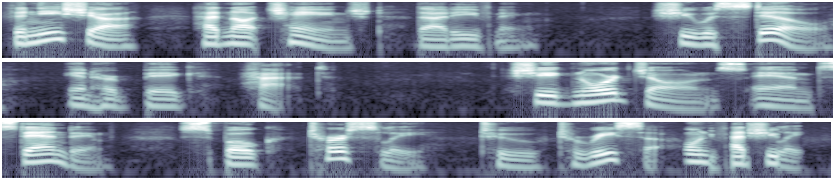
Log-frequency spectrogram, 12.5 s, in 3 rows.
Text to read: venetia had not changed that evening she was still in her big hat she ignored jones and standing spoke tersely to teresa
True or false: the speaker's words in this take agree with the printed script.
false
